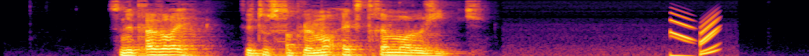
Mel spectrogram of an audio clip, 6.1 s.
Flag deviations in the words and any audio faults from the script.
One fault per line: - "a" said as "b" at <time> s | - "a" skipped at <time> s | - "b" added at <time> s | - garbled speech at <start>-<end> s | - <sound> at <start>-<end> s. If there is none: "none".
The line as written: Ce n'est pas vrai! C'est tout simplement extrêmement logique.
- chirp at 5.0-5.4 s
